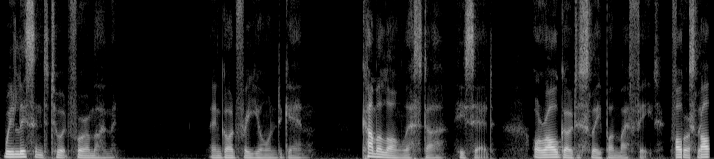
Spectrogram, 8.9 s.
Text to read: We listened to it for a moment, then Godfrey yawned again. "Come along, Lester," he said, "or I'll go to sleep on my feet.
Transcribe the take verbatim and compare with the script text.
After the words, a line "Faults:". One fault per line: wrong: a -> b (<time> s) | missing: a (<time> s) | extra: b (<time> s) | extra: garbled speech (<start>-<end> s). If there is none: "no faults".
We listened to it for a moment, then Godfrey yawned again. "Come along, Lester," he said, "or I'll go to sleep on my feet. [garbled]
Faults:
extra: garbled speech (8.4-8.9 s)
